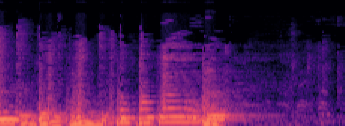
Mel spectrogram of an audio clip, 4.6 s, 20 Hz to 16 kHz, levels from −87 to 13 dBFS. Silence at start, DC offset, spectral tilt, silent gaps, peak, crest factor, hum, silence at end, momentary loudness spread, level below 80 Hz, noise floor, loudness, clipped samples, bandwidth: 0 s; under 0.1%; -8 dB/octave; none; -6 dBFS; 14 dB; none; 0.3 s; 6 LU; -26 dBFS; -49 dBFS; -21 LUFS; under 0.1%; 9.8 kHz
